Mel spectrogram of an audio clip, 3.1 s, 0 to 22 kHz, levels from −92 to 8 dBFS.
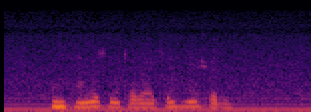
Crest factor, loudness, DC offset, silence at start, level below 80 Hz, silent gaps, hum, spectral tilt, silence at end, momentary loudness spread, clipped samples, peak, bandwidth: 16 dB; -36 LUFS; under 0.1%; 0.05 s; -50 dBFS; none; 50 Hz at -50 dBFS; -8 dB/octave; 0 s; 17 LU; under 0.1%; -20 dBFS; 15.5 kHz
